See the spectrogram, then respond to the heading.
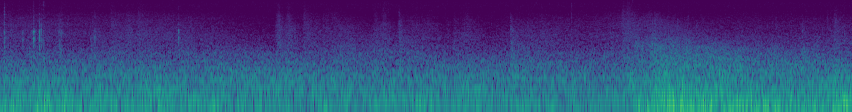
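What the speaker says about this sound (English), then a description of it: "now we'll be pounding these two battleships because they're right next to each other" Continuous heavy battleship artillery fire from a naval warfare game, a dense roar of overlapping cannon blasts and rumbling booms that swells louder toward the end, with no voices.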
